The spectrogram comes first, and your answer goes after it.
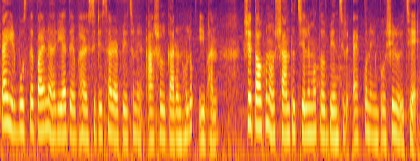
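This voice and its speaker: A woman's voice: fairly high pitch, fairly even intonation, moderate pace. A woman reading scripted story narration as the narrator, with music playing underneath.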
